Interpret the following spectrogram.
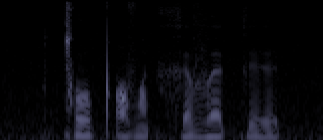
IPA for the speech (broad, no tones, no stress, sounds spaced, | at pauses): ǀ o pʼ i zˤ ɛ̃ k x ɛ v ɛ k ɪ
